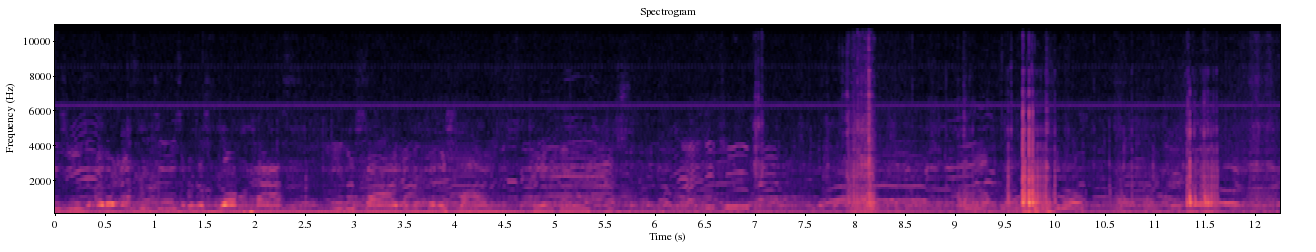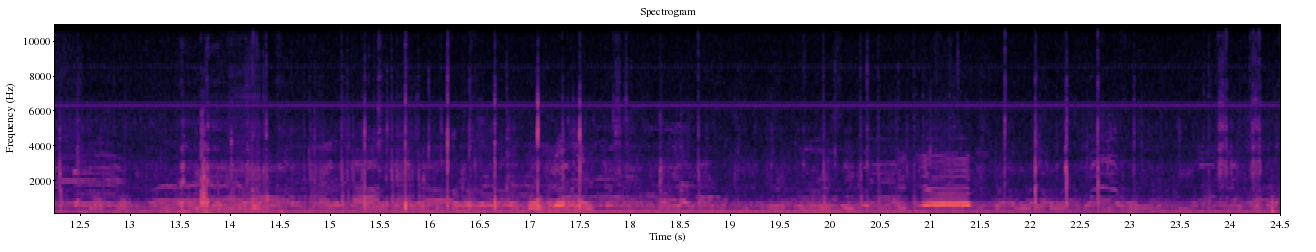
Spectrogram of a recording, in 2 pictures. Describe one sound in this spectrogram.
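A crowd of spectators chatters and cheers in the distance outdoors.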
